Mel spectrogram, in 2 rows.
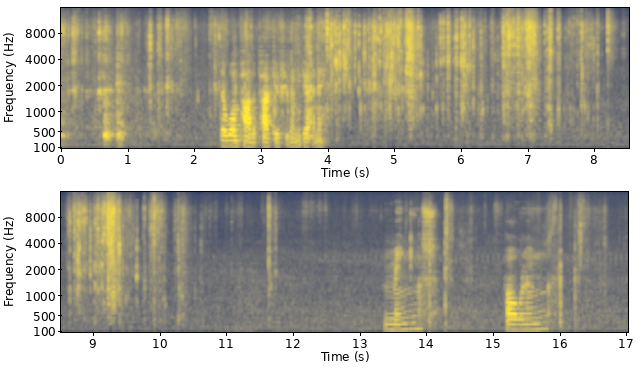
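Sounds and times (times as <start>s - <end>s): plastic wrapper crinkling: 0.0s - 10.8s.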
